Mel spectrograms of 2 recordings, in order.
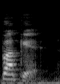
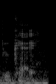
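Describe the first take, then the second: First: It sounds like 'bucket', stressed on the first syllable. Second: It sounds like 'bouquet', stressed on the last syllable. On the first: "the last name was Bucket" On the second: "you pronounce it Bouquet"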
